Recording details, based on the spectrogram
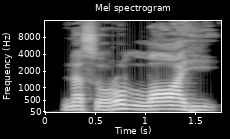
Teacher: یہ دیکھیے، یہ سورہ نصر ہے اور یہ لفظ اللہ ہے اور اس سے پہلے پیش ہے، تو یہاں پہ لفظ اللہ کے لام کو پر پڑھا جائے گا، جیسے نصر اللہ۔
